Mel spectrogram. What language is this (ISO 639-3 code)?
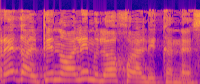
heb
